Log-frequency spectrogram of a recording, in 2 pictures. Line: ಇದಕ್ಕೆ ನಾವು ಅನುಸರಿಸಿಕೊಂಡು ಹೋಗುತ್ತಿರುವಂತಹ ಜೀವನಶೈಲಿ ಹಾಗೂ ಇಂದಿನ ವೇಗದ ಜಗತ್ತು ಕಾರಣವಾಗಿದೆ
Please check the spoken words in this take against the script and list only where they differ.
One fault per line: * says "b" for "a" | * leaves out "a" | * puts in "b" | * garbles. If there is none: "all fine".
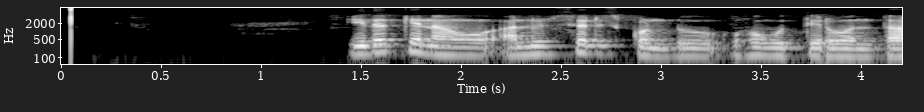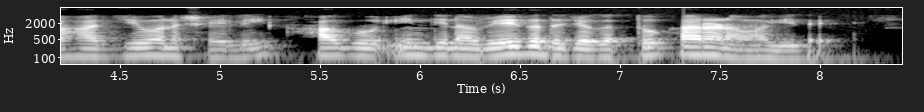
all fine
